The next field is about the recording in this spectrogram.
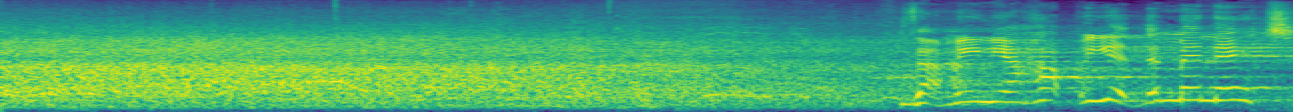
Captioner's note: audience laughing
